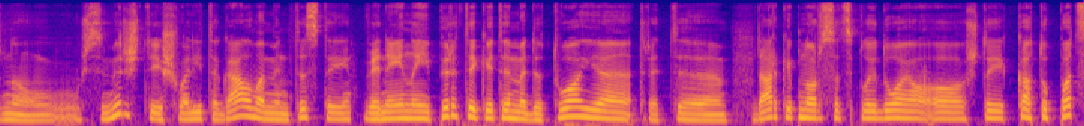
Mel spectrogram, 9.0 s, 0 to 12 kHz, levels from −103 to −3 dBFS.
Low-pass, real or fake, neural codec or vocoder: 10.8 kHz; real; none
